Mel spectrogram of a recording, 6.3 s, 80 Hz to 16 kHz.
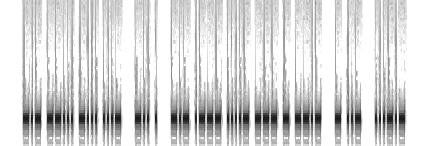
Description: Morse code, heard as a keyed tone, about 40 wpm, 700 Hz. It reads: K7BV DE KJ4OTQ TU <SK>
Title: Practice QSO - Exchange 4 - Ending - 40wpm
